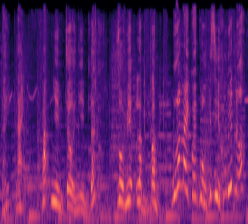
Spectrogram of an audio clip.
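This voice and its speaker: Shrill mum, wailing and scolding, voice jumps around a lot, loud music under it. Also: female voice, wildly swooping pitch, quick pace. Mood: fretful. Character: scolding village mother, loud and dramatic. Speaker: mother. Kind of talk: slapstick comedy film acting. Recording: film audio with loud music.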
